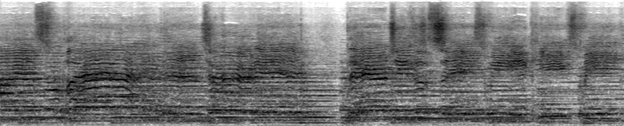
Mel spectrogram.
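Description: A congregation singing a hymn together in unison, holding long notes, with a brief break between lines about four and a half seconds in.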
